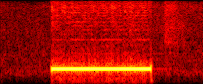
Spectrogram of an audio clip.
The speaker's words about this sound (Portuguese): Um momento. Chamada sendo desviada.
